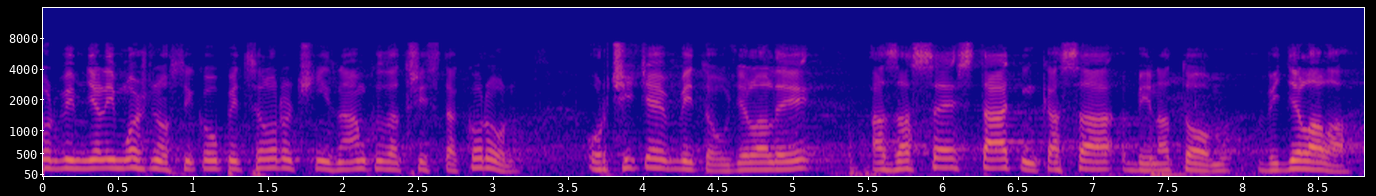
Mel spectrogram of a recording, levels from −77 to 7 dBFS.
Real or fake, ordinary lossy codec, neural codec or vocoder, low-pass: real; AAC, 64 kbps; none; 7.2 kHz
